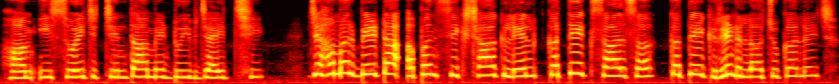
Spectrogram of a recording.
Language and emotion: Maithili, sad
